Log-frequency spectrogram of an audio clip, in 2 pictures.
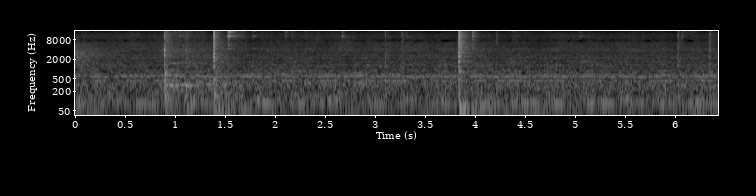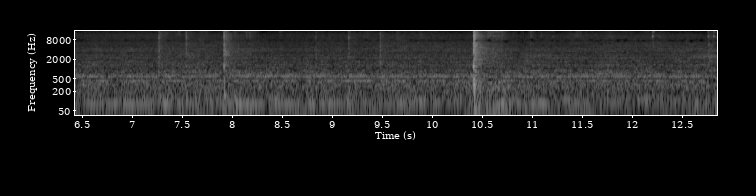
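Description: Gloved punches landing on a hanging heavy bag: a few sharp thuds, the loudest about ten and a half seconds in, over a steady background hum.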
